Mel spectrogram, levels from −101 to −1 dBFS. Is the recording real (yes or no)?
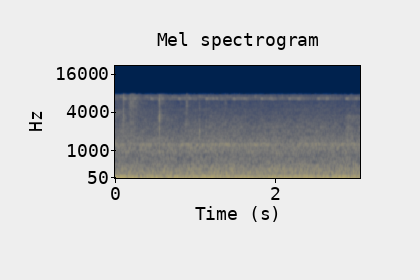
no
